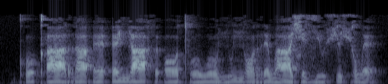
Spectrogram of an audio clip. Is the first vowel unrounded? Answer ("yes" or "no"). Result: no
